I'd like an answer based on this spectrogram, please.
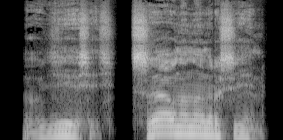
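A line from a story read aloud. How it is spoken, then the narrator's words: Grumbling. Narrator (Russian): пробурчал Руслан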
